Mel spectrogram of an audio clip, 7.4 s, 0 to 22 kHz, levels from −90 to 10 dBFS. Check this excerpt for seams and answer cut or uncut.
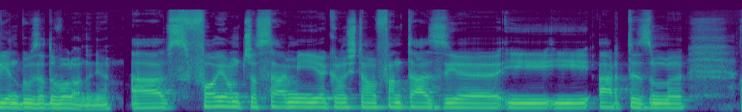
cut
